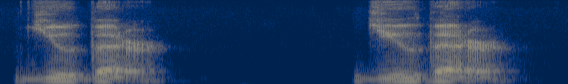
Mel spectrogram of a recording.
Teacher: Omiten el had. El had realmente no suena. Entonces, aunque escribamos had better, en realidad solo dices you'd better.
